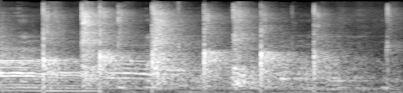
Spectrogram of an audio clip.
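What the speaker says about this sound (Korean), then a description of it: "박수 해주세요." A church congregation gives a brief round of claps, a few distinct bursts of hand claps close by in a small room, with voices talking over and between them.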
